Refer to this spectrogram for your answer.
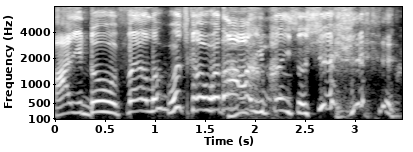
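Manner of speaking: very high-pitched, put-on country accent. Asked to show their country accent on the spot, doing a country accent. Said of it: "let me hear your country accent".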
